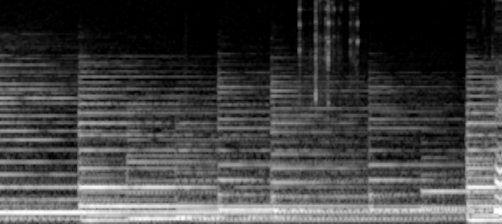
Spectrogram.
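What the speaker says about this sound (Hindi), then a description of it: "ये चाबियां" A bunch of keys jangles and clinks loudly up close, rattling and shaking in bursts over a steady low engine-like hum, with no speech.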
